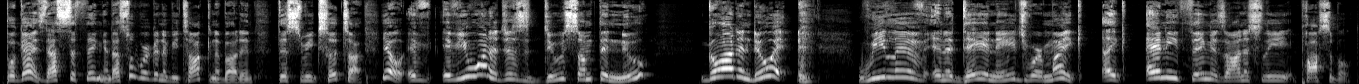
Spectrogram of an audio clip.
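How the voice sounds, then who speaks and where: A man's voice: sits high, big pitch swings, moderate pace, darkish tone. A young man from Trinidad co-hosting a casual podcast, upbeat and rambling, laughing often. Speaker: podcast co-host.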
